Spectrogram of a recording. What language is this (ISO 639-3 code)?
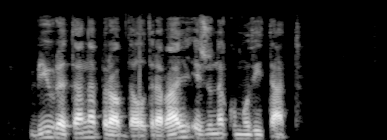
cat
